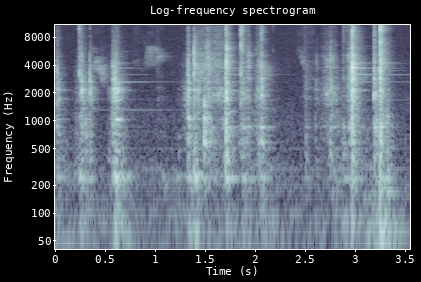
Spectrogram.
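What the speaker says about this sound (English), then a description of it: "Let's see if we can pop the bolt in now." Metallic clicks, slides and clacks come as the bolt is fitted into an Accuracy International AT-X rifle in 6.5 Creedmoor. The close, crisp mechanical sounds come in short irregular bursts with quiet gaps between them.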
